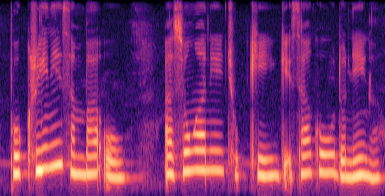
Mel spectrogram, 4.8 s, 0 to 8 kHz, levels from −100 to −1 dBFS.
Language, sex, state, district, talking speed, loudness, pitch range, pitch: Garo, female, Meghalaya, West Garo Hills, 75 wpm, -16 LUFS, 205-255 Hz, 235 Hz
